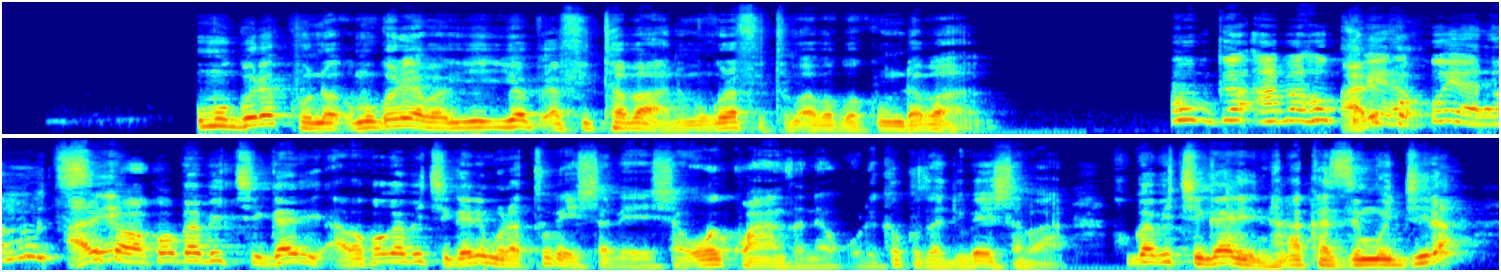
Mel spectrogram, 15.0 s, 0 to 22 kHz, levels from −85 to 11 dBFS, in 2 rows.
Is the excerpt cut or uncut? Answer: cut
